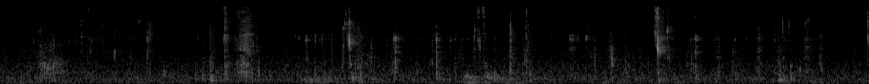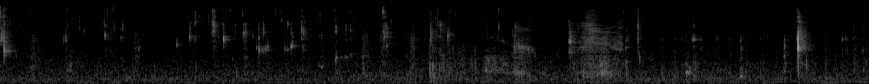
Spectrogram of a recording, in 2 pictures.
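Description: Chewing and biting of seafood boil food, starting on a sauce-soaked potato, heard as irregular mouth clicks and smacks. A sharp click near the end is the loudest sound.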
